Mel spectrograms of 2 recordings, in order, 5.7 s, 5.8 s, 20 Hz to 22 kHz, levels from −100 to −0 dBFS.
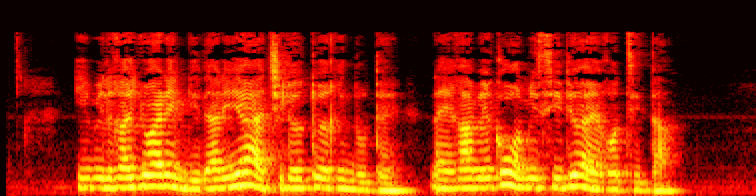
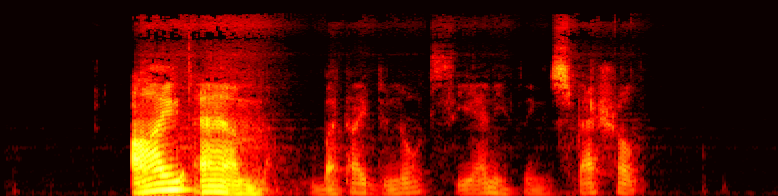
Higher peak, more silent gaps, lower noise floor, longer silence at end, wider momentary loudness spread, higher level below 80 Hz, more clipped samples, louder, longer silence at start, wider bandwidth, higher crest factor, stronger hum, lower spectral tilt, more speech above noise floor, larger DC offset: about the same, -4 dBFS vs -2 dBFS; neither; second, -61 dBFS vs -88 dBFS; second, 0.55 s vs 1.15 s; second, 9 LU vs 26 LU; second, -56 dBFS vs -50 dBFS; neither; second, -21 LUFS vs -17 LUFS; second, 0.6 s vs 1 s; second, 11.5 kHz vs 14 kHz; about the same, 18 dB vs 22 dB; neither; second, -6 dB/octave vs -8 dB/octave; second, 41 dB vs 68 dB; neither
